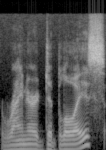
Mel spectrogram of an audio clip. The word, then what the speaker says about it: Reinier de Blois: His name is Reinier de Blois. I just confirmed that pronunciation with him.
